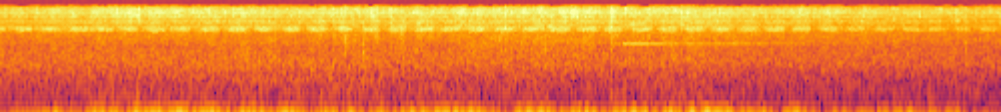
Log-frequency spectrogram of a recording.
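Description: Forest ambience of crickets chirping in a steady, rapidly pulsing trill over a soft hiss. A brief thin high whistle sounds a little past the middle.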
